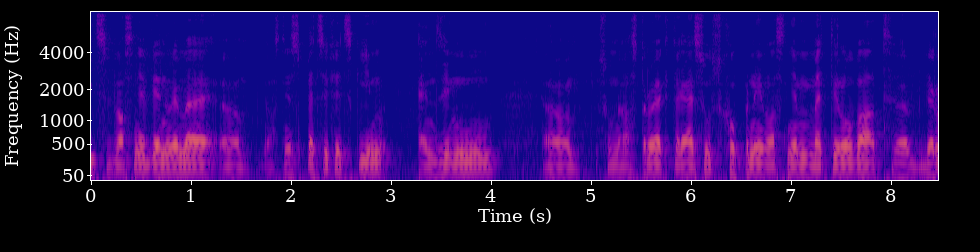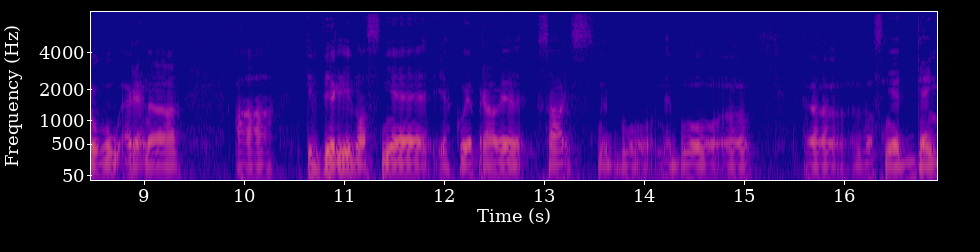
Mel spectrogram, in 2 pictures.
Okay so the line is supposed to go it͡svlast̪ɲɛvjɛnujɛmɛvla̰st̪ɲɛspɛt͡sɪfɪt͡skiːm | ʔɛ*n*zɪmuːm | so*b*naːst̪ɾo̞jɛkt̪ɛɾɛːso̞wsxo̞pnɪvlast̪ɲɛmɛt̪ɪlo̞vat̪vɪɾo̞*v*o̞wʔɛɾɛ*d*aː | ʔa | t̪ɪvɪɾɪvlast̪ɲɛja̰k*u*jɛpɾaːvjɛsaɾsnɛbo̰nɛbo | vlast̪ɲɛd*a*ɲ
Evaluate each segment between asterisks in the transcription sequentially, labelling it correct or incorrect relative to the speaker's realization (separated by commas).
correct, incorrect, correct, incorrect, incorrect, incorrect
